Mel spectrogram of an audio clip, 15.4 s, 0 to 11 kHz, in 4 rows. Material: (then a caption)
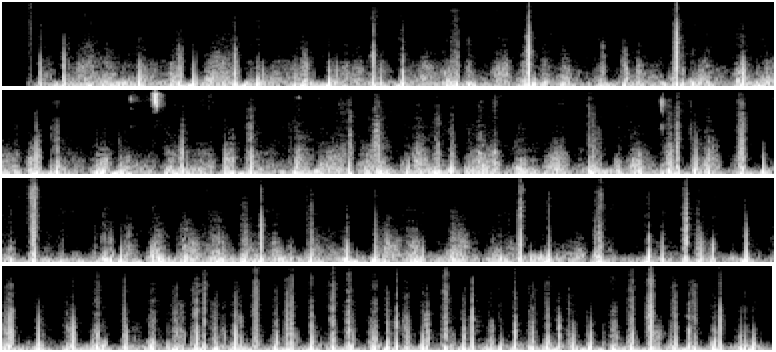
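Metal. Fingertips of both hands press, rub and tap the sides of the two small cylindrical metal X/Y microphone capsules on a TASCAM handheld recorder. Close to the mics, this makes a dense, continuous stream of deep, muffled thumps and throbbing rumble, with almost all the energy in the low bass around 59 Hz. Occasional sharper clicks cut through, and every hit dies away instantly.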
